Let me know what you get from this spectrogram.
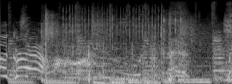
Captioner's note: taser buzzing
